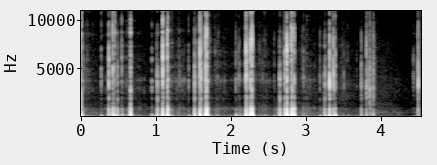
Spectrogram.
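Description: A hollow clear plastic funnel, held in the hand, is scratched and tapped with the fingernails. It gives an irregular series of short, dry clicks and scratches in quick clusters, each with a hollow low body, bright scratchy edges, and almost no ring.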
